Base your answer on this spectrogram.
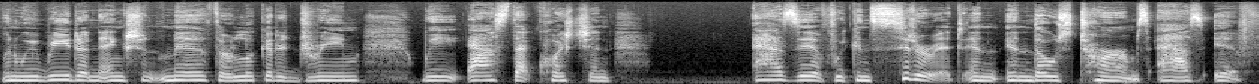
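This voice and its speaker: In an ordinary speaking voice, a woman with a fairly low pitch and ordinary pitch variation is heard on a very clean recording with a silent background. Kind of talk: storytelling narration. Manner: slow, measured, solemn reading aloud.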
